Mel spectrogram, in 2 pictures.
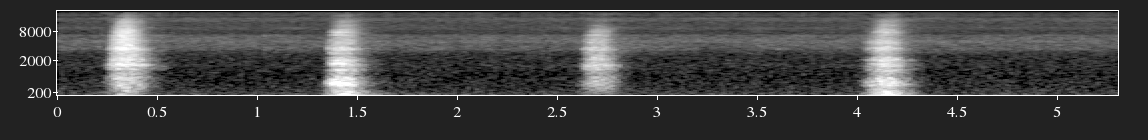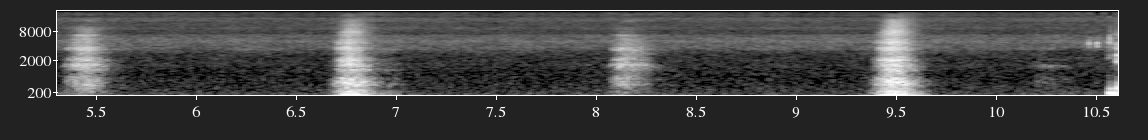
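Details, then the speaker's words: Man imitating the shallow breathing he had at age 27–29 on high-dose Percocet, i.e. opioid-induced respiratory depression while lying in bed at night: short, shallow breath puffs at about 22 a minute. "I absolutely remember lying in bed at night and my breath sounds were so shallow and I'm going to try to give you an example of how my breath sounds would sound and it would be like"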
